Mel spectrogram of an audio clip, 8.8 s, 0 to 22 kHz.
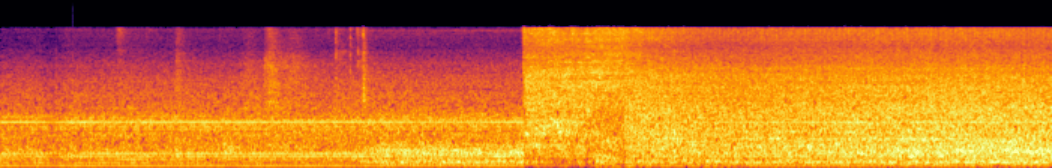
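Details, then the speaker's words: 2006 Mazda 6 3.0L V6, fans running on after shutoff: idling engine with steady fan rush that suddenly jumps to a much louder roar, fan duty cycle jumping 0–70%; erratic cooling fan speed, suspected bad fan control module. "you hear them fans are just going like crazy right now"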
